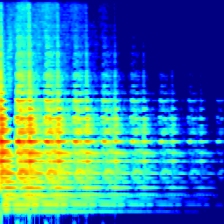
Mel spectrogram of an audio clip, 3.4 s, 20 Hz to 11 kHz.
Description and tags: ASBS - House Chord 001
stab, ASBS, chord, samples, sound, house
